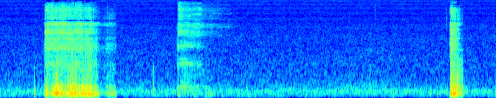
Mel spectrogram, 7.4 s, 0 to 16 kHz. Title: snoring 2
